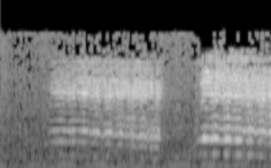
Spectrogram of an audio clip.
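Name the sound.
goat bleating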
